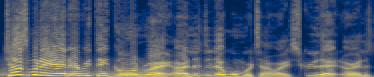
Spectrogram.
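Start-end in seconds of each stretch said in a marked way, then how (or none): 0.0-1.7 higher and louder frustrated yell; real annoyed outburst; exasperated outburst. Real, not acted. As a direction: blurt it out, fed up with the glitch. Frustrated outburst after flub.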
